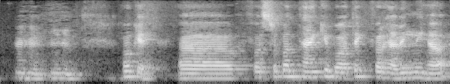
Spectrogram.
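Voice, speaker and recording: Somewhat breathy, a man speaks at a moderate pace. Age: 20s. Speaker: digital marketing professional and trainer. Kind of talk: live online talk show interview. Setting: Facebook Live video stream.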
